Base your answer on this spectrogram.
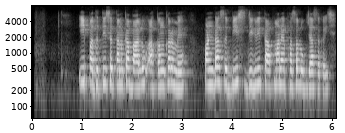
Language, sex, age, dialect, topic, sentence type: Magahi, female, 36-40, Western, agriculture, statement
